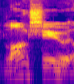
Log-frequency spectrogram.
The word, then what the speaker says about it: Longshore: Yeah, Longshore, like that's flashing me back to my high school days of playing at Eagles Landing where one of my teammates just could not pronounce my name properly, kept leaving the R out, and Longshore stuck.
